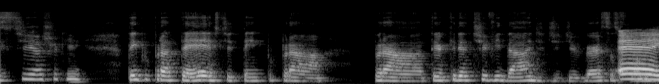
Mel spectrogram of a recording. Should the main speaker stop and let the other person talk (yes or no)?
yes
